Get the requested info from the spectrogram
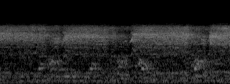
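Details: Black bats in a wooded, natural part of a park in Udaipur, near a railway line, fill the air with continuous high-pitched 'chhi chhi' chittering merging into one hissing chorus, with fainter lower squeals rising now and then.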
